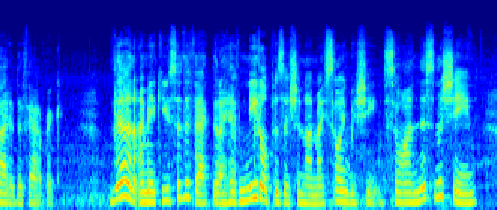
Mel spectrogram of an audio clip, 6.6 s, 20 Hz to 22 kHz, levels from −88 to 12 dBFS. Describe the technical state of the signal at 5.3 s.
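At 5.3 s the signal is intact, with no dropout, distortion, glitch or other fault to be heard at that point.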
